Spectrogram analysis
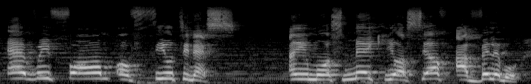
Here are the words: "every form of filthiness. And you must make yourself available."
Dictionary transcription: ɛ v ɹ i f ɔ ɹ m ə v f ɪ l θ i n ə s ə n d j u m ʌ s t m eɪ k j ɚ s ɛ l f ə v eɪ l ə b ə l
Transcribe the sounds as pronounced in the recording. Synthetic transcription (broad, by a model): ɛ v ɹ i f ɔ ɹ m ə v f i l t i n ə s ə n j u m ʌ s t m eɪ k j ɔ s ɛ l f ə v eɪ l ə b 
